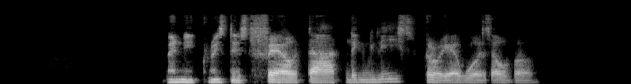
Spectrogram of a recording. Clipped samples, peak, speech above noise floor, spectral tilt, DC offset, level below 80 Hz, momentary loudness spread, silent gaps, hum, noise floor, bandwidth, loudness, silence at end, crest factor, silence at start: under 0.1%; 0 dBFS; over 71 dB; -5 dB/octave; under 0.1%; -50 dBFS; 12 LU; none; none; under -90 dBFS; 11 kHz; -19 LUFS; 1 s; 20 dB; 1.65 s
